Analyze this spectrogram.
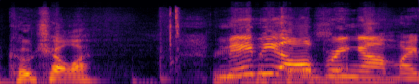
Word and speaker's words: Coachella: for your Coachella scent Coachella noticed it's not pronounced in The Bugs Bunny wa coella uh Coachella maybe I'll bring out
